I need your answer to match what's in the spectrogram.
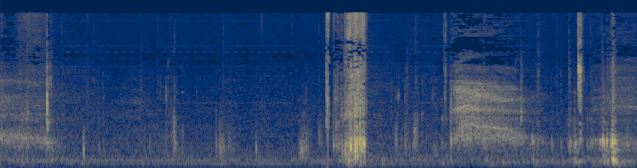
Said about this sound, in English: Excuse me. I want to take a sip of my sweet tea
